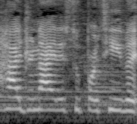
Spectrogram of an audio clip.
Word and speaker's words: Hidradenitis Suppurativa: this video so if you don't know what hydronitis super tiva is that is the way it is pronounced and it's also known as hs it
